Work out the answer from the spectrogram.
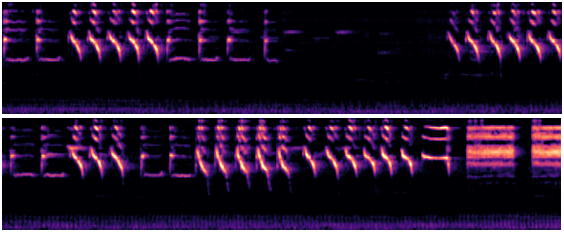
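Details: Weaver chirping in repeated series: rapid runs of sharp descending notes separated by short pauses, continuing over eleven seconds, with a low hum in the background.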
